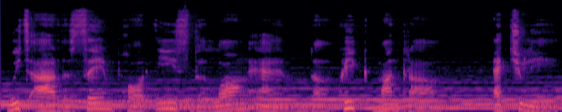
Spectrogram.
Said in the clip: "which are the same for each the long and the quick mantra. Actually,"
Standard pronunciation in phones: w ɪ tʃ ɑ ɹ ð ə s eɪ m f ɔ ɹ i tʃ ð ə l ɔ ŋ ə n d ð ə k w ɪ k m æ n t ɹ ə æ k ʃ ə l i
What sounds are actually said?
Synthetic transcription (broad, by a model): w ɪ tʃ ɑ ɹ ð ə s eɪ m p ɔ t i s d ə l ɔ ŋ ə n d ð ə k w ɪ k m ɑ n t ɹ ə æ k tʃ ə l i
